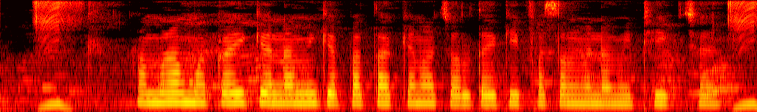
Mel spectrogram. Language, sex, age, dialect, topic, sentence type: Maithili, female, 18-24, Angika, agriculture, question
